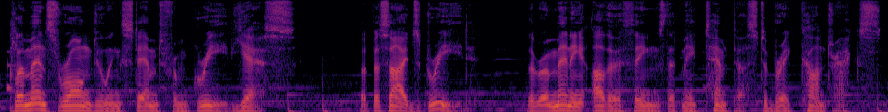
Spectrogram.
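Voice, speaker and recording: An actor playing a calm, learned, unyielding gentleman in a video game, speaking in a measured, formal way. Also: deep voice, over music, heavily acted. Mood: composed, probing. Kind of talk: English game voice acting.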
